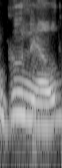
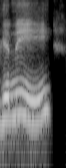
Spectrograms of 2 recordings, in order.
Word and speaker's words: Gunild: Looks like Gounild, but it's pronounced Gi.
